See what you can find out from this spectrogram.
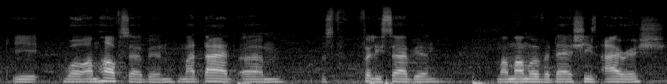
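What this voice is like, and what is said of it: Soft-spoken London accent. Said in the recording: “I've lived in London my whole life, so I've got a London accent... You're a soft talker.”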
